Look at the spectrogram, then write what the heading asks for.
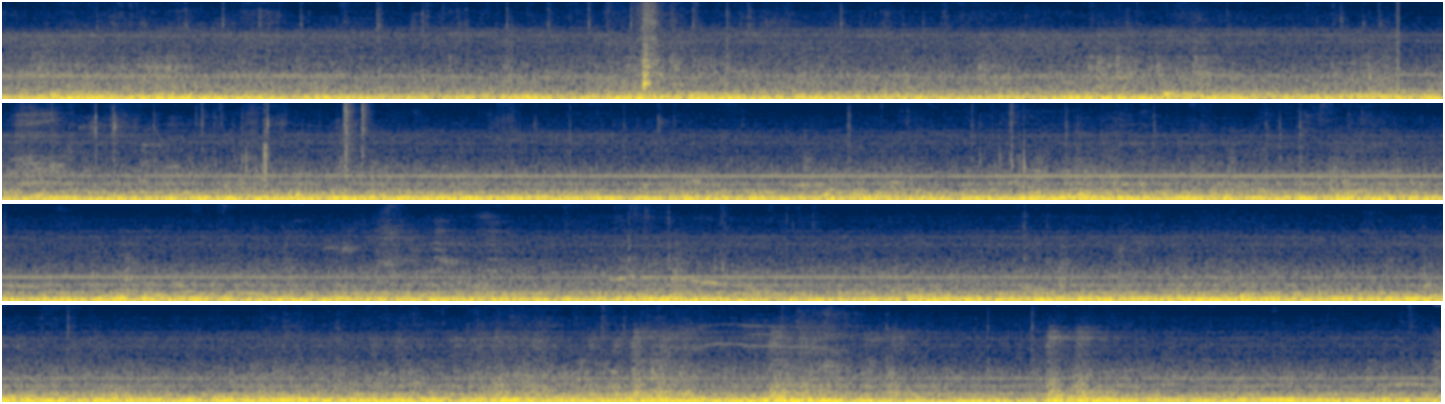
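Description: Passenger train carriage rolling along the track, heard from inside the compartment: a steady low rumble with a faint steady hum above it and a few sharp clicks.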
